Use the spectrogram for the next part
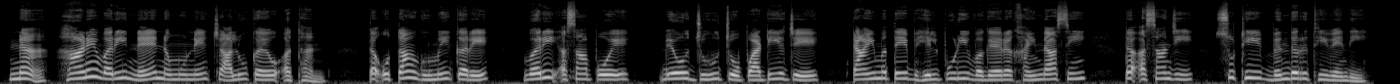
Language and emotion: Sindhi, neutral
